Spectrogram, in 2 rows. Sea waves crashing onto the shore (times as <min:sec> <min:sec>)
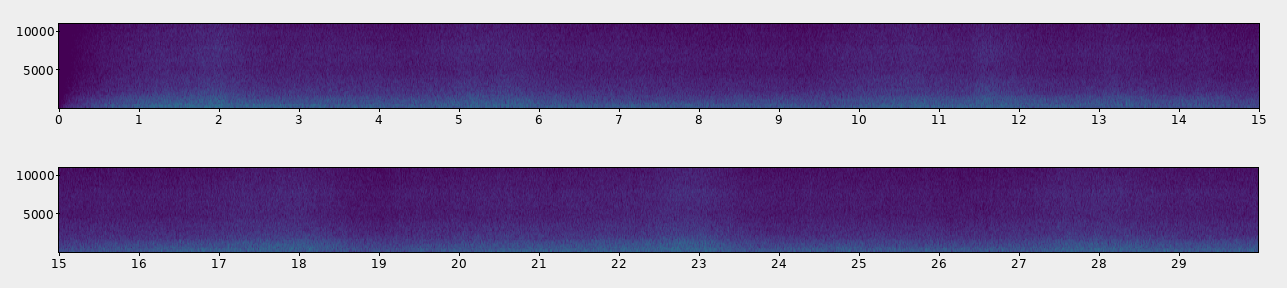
0:00.3 0:14.8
